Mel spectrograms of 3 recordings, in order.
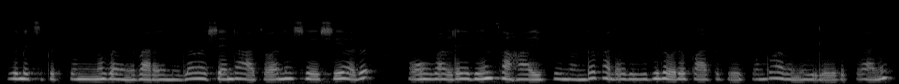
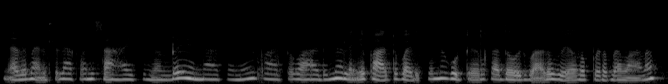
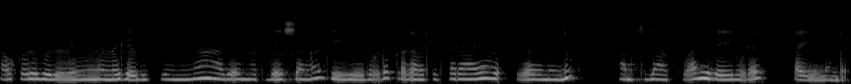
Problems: low volume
